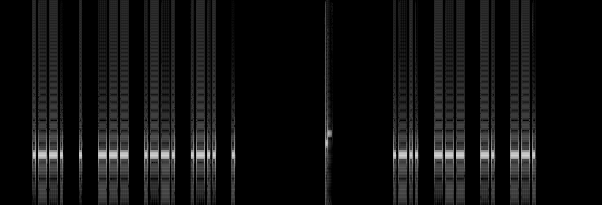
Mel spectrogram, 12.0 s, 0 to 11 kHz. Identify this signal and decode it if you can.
Morse code, heard as a keyed tone, about 22 wpm, spaced as for 16 wpm, 690 Hz. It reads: PEOPLE LONG
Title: 2x Character Spacing - Top 100 Words - 22wpm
